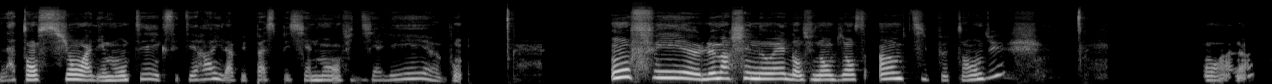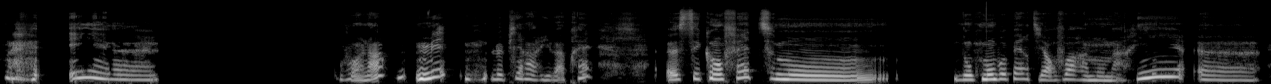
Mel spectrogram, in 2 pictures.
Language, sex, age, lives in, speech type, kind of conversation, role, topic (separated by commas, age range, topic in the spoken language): French, female, 30-34, France, conversation, advice, user, Comment puis-je réparer la confiance après avoir blessé quelqu’un et présenter des excuses sincères ?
